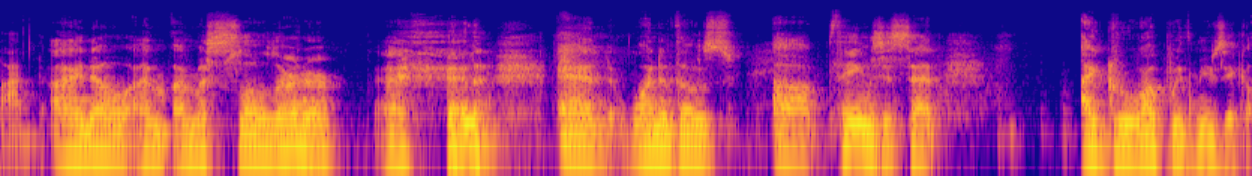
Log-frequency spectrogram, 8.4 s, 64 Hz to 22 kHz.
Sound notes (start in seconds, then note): 2.6 chuckles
